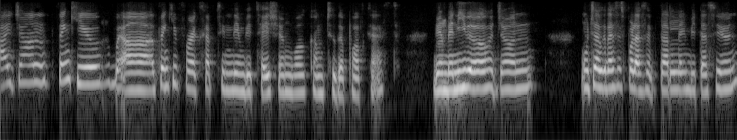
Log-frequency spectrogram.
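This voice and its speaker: A woman with a Spanish accent speaks at a moderate pace and a fairly high pitch, with ordinary pitch variation. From Mexico. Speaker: podcast host in classical music industry. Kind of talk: bilingual interview.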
